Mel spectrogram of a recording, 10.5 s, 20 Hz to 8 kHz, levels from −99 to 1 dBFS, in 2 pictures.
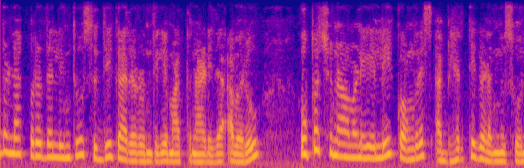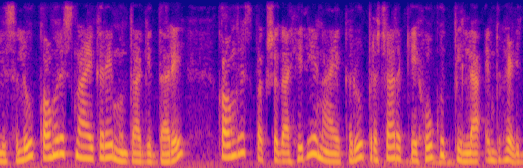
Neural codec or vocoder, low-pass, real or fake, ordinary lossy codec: none; 7.2 kHz; real; Opus, 24 kbps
